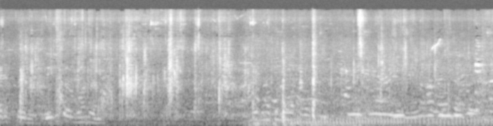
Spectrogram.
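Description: Faint distant voices of people talking, broken by scattered sharp clicks and knocks; about three seconds in, a low steady hum joins.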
